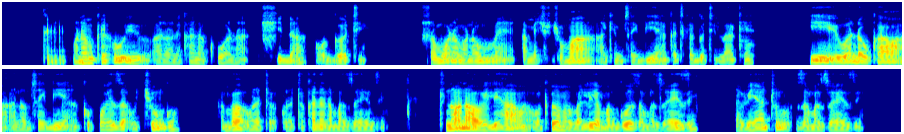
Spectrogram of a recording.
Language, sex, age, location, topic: Swahili, male, 18-24, Nairobi, health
